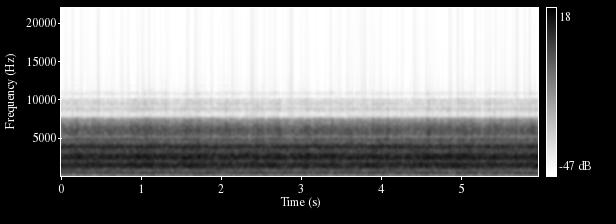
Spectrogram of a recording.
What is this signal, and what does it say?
Morse code (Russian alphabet), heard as a keyed tone, hand-sent with a straight key, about 22 wpm, 780 Hz, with heavy radio static. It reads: … С ДЕТЬМИ В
